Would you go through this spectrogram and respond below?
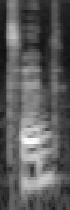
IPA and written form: təd (ed)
